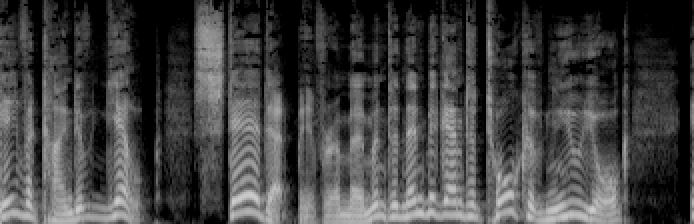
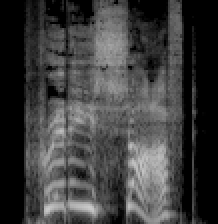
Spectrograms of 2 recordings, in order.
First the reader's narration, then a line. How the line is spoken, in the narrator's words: he cried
